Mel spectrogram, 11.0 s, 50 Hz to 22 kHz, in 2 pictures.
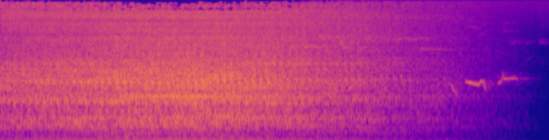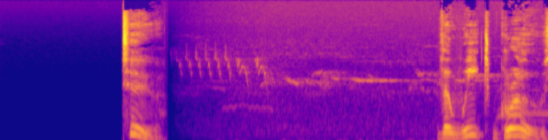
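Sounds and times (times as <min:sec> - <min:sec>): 
farm tractor diesel engine running: 0:00.0 - 0:04.8, 0:09.9 - 0:10.9
speech: 0:06.8 - 0:07.2, 0:09.8 - 0:10.9.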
